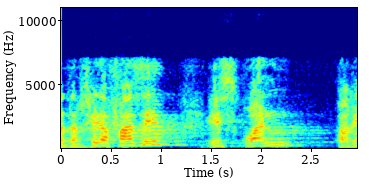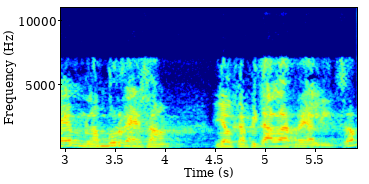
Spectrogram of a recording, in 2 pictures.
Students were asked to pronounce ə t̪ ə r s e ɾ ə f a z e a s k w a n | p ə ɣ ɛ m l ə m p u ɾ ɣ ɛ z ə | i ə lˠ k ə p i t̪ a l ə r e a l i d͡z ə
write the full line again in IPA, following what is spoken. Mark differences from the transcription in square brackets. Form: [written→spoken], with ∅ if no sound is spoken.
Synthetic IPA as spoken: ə t̪ ə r s e ɾ ə f a z e [a→e] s k w a n | p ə ɣ ɛ m l ə m [p→b] u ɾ ɣ ɛ z ə | i ə lˠ k ə p i t̪ a l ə r e [a→ə] l i d͡z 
